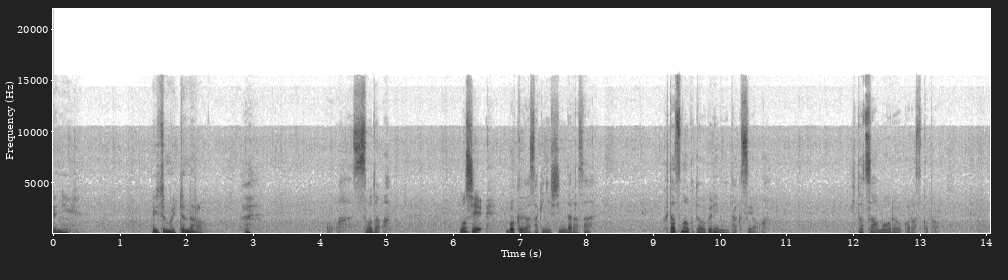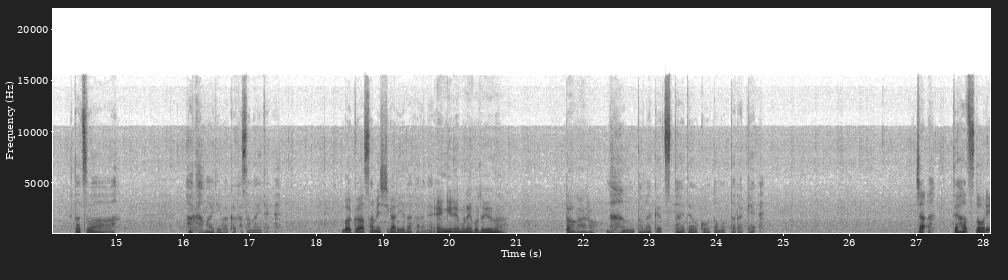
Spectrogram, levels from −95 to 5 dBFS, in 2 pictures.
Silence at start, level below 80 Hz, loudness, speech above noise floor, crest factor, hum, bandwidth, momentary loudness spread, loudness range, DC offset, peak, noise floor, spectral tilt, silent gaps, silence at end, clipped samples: 0 s; -38 dBFS; -23 LUFS; 21 dB; 22 dB; none; 16 kHz; 22 LU; 7 LU; under 0.1%; -4 dBFS; -43 dBFS; -4.5 dB/octave; none; 0 s; under 0.1%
